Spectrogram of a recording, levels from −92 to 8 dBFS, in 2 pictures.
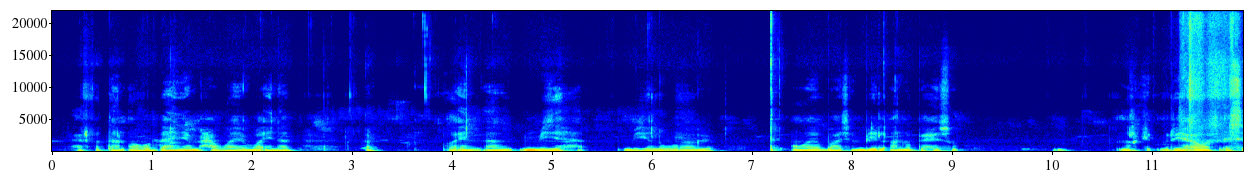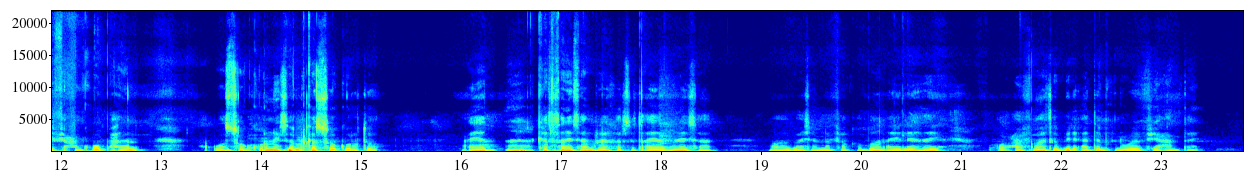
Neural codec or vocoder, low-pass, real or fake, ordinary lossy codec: none; none; real; none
